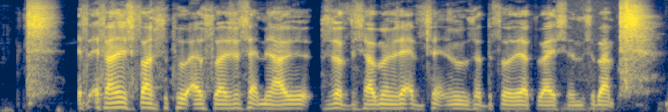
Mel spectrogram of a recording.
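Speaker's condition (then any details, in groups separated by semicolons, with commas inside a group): Tongue cancer surgery; right-side tongue surgery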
